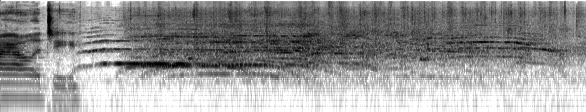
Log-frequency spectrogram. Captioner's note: audience cheering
